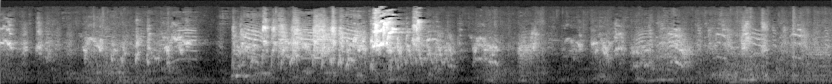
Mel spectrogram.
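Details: Parrots at their food, chirping and squawking: harsh, grating high calls in bursts with short silent gaps, peaking in a loud shrill squawk midway, then scattered chatter.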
